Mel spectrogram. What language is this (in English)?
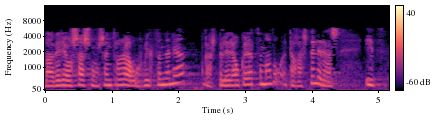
Basque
